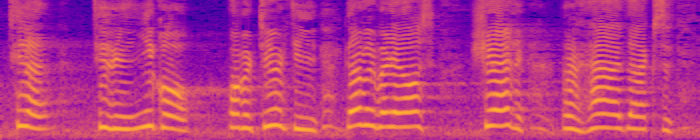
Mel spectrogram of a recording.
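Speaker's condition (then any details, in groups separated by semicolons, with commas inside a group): Cerebral palsy; from birth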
